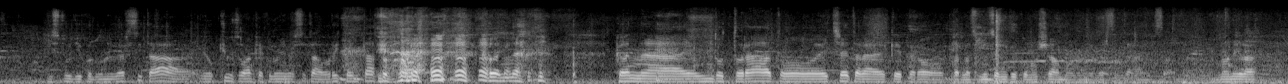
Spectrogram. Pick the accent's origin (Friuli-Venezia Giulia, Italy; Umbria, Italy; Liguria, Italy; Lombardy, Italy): Liguria, Italy; Ventimiglia; born there; also born or lived in France; Sono nato a Ventimiglia, figlio di emigranti da pugliesi, poi dopo un periodo lì tra Francia e Liguria sono tornato giù.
